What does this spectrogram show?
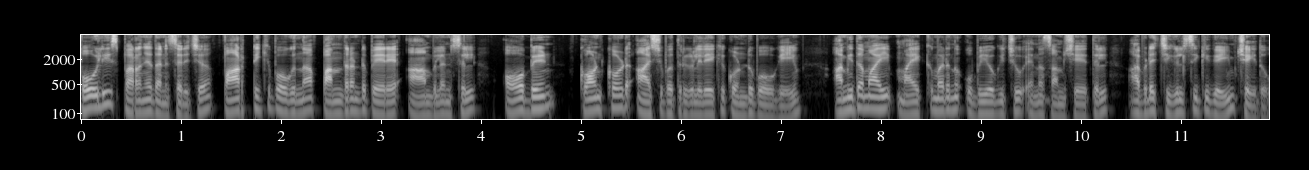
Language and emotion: Malayalam, neutral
